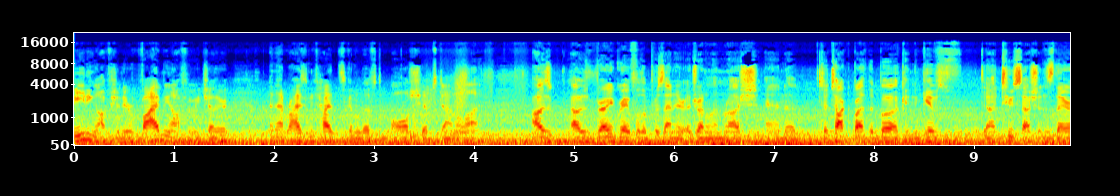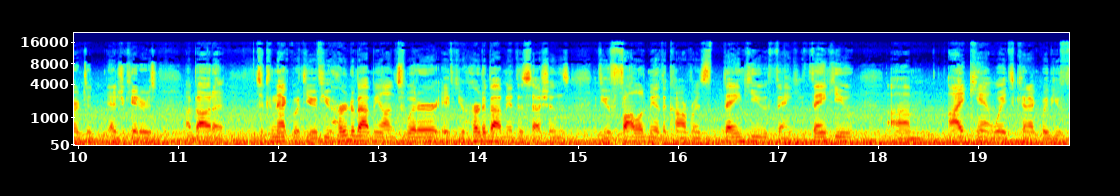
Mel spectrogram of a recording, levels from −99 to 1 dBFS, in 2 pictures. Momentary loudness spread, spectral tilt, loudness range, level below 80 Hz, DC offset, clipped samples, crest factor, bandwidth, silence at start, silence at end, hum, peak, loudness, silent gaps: 5 LU; -5 dB/octave; 2 LU; -22 dBFS; under 0.1%; under 0.1%; 16 dB; 13.5 kHz; 0 s; 0 s; none; 0 dBFS; -17 LUFS; none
